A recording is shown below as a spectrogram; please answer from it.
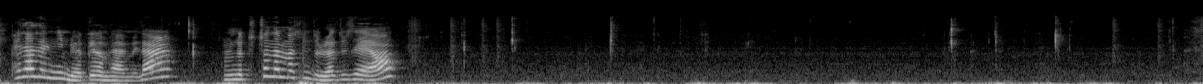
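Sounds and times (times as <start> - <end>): sharp clicks: 4.1 - 5.2.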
